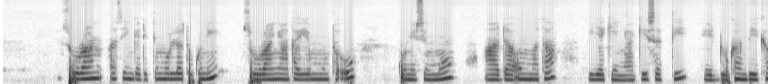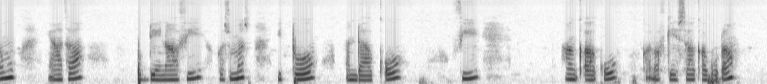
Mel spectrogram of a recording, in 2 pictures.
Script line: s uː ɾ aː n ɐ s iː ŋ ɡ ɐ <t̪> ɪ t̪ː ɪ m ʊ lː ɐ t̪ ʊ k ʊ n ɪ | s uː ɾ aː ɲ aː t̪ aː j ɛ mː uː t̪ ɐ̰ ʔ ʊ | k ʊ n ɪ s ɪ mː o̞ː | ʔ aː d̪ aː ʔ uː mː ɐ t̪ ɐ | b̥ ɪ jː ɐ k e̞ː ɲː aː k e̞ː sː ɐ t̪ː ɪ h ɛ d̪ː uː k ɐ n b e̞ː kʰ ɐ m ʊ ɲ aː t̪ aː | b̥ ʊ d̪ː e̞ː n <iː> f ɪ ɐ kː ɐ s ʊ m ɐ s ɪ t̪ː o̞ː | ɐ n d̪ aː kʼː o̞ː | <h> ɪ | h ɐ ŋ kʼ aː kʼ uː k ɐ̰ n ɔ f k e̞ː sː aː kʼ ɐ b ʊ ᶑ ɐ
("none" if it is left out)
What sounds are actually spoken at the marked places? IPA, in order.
d̪, aː, f

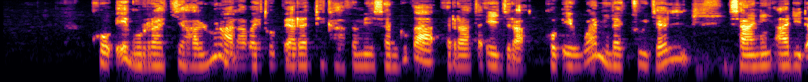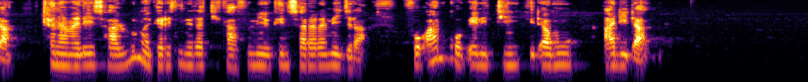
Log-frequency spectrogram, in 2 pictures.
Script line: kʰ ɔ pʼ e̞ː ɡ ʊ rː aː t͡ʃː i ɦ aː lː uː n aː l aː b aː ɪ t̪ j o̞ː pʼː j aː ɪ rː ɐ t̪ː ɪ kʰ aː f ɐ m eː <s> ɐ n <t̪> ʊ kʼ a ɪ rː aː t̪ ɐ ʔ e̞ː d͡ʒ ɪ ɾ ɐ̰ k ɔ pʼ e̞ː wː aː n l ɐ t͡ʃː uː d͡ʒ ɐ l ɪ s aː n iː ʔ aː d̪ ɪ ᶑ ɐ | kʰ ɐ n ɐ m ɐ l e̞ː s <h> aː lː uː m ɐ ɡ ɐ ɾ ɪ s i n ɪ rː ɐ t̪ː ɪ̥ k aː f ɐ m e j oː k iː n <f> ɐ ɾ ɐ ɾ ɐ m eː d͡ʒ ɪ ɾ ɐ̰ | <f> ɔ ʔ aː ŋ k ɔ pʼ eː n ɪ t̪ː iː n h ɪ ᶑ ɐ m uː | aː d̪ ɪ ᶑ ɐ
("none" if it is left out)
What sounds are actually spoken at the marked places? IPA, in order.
s, d̪, h, s, f

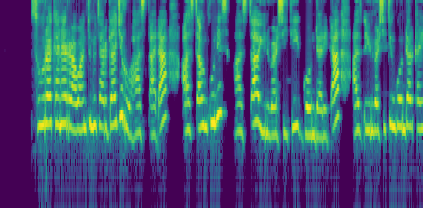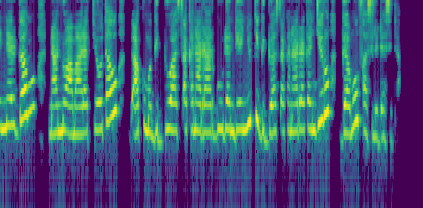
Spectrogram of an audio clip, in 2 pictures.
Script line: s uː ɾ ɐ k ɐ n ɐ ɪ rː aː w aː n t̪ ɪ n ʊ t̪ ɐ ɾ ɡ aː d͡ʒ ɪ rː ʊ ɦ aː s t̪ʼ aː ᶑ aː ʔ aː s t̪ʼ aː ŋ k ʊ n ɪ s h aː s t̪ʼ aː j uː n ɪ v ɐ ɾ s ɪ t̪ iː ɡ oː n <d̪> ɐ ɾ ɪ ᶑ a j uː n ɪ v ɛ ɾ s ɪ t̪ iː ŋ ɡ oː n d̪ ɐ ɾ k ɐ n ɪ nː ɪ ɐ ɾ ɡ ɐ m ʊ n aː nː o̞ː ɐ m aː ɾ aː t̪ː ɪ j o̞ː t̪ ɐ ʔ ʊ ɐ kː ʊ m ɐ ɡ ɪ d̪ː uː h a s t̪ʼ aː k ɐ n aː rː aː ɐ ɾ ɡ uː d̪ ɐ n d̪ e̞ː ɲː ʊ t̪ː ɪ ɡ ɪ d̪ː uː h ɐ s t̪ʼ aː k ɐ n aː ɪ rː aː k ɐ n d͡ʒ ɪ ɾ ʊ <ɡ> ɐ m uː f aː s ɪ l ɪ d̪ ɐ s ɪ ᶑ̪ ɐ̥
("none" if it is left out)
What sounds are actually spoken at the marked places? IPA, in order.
d̪, ɡ

